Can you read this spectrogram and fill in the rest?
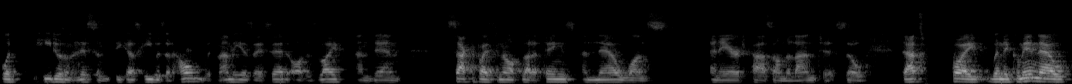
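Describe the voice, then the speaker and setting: An Irish man answering interview questions as a matchmaker, in a colloquial, emphatic storytelling manner. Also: medium pitch. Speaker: matchmaker guest. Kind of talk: animated interview answers with anecdotes. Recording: roomy, echoing sound.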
